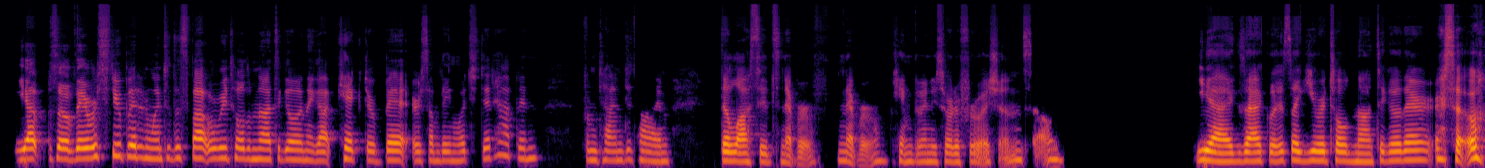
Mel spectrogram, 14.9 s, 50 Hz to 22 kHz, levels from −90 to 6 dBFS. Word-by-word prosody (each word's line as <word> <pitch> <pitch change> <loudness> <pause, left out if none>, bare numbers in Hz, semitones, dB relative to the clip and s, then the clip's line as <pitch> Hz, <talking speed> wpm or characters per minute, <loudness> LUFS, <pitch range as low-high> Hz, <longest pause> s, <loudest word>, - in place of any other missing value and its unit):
Yep, 205 +1 +3
so 210 -2 +5
if 190 - -5
they 210 0 +6
were 230 +3 +5
stupid 245 0 +1
and 225 -1 -3
went 210 0 -3
to 225 - -8
the 225 +1 -3
spot 225 -1 +3
where 210 - 0
we 220 +1 0
told 210 0 -2
them 205 0 -3
not 200 -1 0
to 210 - -9
go, 195 0 0
and 185 -1 -2
they 180 - -6
got 170 -1 -2
kicked, 200 -2 -1
or 180 -1 -3
bit, 180 +2 +1
or 175 - -3
something, 175 -1 -6
which 180 +1 -8
did 215 +1 -5
happen 225 -5 -7 0.4
from 185 -1 -4
time 180 0 -6
to 195 - -8
time, 170 -3 -5 0.5
the 175 -1 +7
lawsuits 160 -2 +1
never 140 -3 -5
f 160 - -17 0.2
never 170 -1 -6
came 160 -1 -6
to 155 - -7
any 160 -1 -4
sort 155 0 -2
of 155 - -4
fruition. 175 +3 -5
So 195 +1 -6 1.4
Yeah, 175 -3 +7
exactly, 170 +1 +2
it's 175 - -4
like 180 -2 +3
you 180 0 +4
were 175 - +6
told 175 -2 +1
not 155 -1 -1
to 175 - -1
go 175 +1 +3
there. 185 0 +2
So 210 +3 +6
180 Hz, 230 wpm, -23 LUFS, 170-205 Hz, 1.4 s, the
